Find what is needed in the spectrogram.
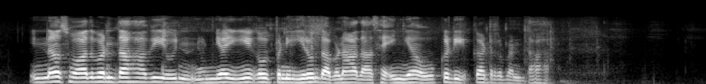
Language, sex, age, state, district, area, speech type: Dogri, female, 45-60, Jammu and Kashmir, Samba, rural, spontaneous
